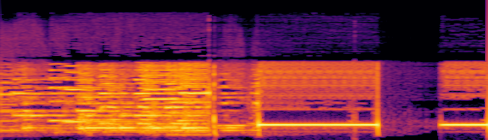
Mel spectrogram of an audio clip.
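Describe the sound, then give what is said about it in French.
A telephone line plays tones during a call to the prefecture in Nice, France: a muffled burst of hold music, then a steady electronic beep that cuts off, pauses, and returns. Loud, with no one talking. “Téléphone.”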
